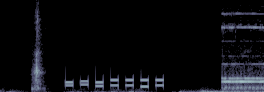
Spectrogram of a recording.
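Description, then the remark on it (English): A phone's keypad beeps through seven quick dual-tone presses in a steady rhythm as a number is dialed for a prank phone call, preceded by a short click of the handset and followed by a buzzy ringing tone on the line. “Hey, you wanna make a prank phone call?”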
